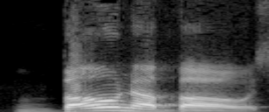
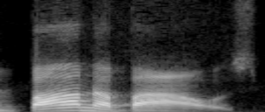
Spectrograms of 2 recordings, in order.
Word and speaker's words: bonobos: of the primate family I believe it's pronounced bonobos or Bona vows bone above bo n OB os bonobos which just so we're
